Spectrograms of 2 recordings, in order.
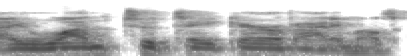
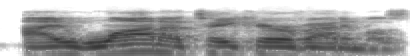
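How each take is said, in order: First: Want to is said as two full words. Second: Want to is blended into wanna. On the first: "no lo pronunció así" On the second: "That's right. Correct"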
